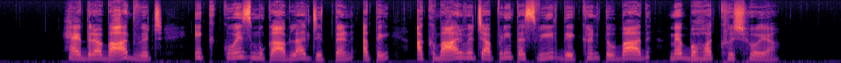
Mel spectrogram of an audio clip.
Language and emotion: Punjabi, happy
